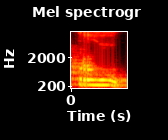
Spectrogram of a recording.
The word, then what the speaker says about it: ครู: ว่า ครู นะ คะ คำ นี้ อ่าน ว่า กรู korawit กรู นะ คะ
